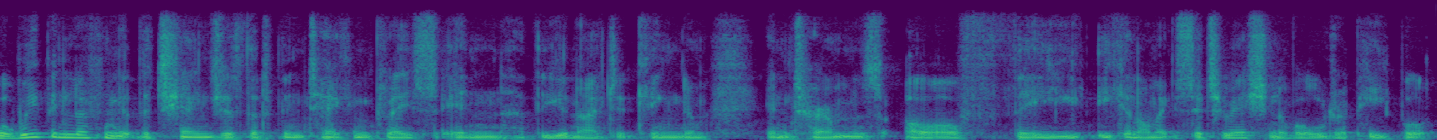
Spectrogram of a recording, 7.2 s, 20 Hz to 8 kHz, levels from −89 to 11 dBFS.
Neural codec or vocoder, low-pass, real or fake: codec, 16 kHz, 4.8 kbps, FACodec; 7.2 kHz; fake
